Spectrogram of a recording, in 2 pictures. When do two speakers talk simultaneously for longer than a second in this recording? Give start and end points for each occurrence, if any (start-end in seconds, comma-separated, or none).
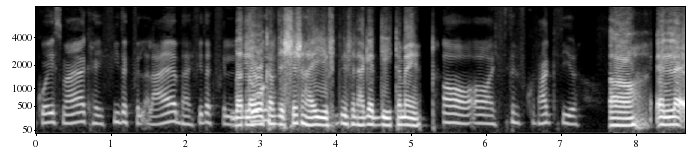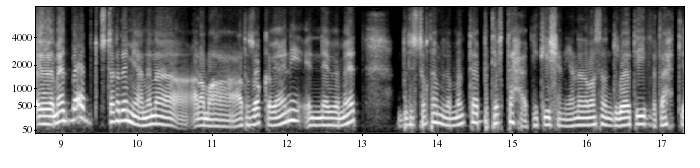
none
